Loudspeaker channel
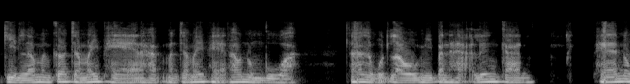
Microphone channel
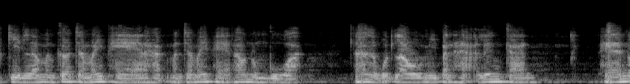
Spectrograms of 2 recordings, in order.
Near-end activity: none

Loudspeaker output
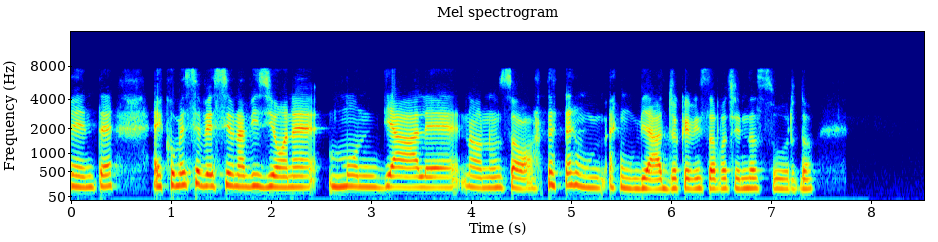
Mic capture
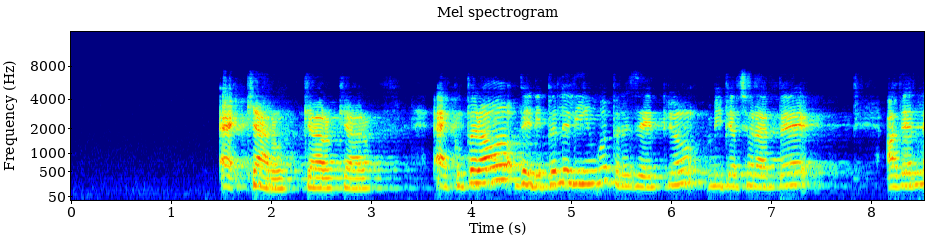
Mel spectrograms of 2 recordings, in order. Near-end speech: present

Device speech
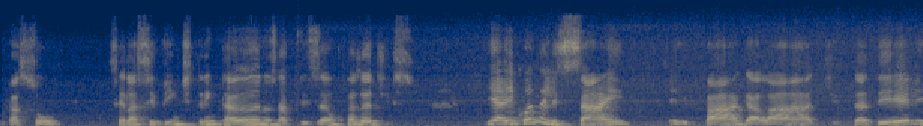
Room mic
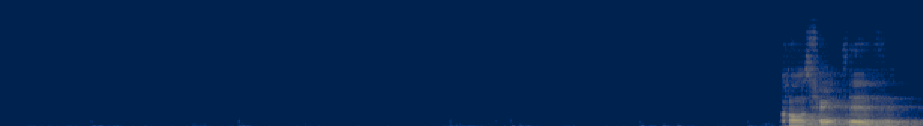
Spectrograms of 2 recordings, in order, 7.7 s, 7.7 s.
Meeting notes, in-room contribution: present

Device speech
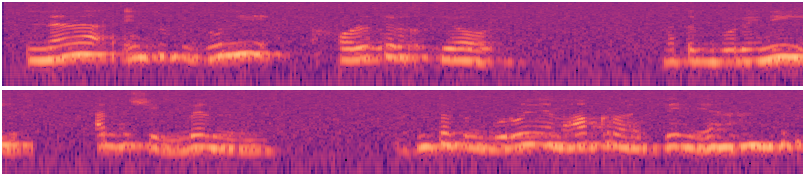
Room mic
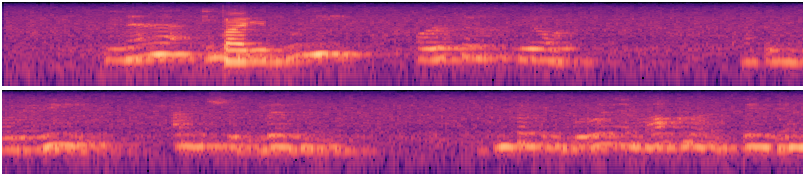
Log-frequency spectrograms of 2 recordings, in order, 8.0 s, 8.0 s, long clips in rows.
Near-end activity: present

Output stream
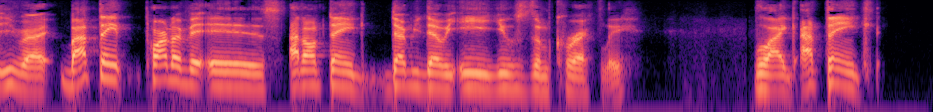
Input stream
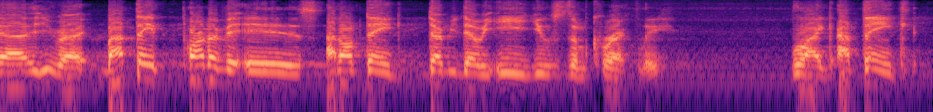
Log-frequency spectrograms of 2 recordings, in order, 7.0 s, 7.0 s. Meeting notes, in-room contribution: none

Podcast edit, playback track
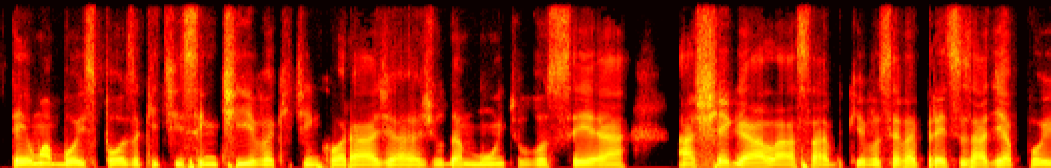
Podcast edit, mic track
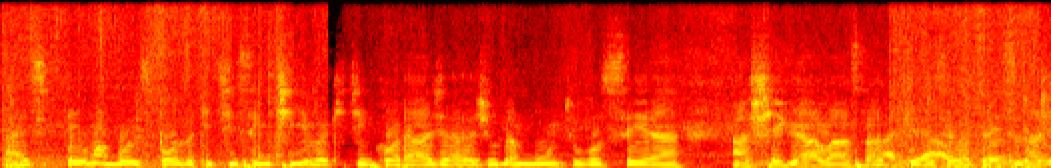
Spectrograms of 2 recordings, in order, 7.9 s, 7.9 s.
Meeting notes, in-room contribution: present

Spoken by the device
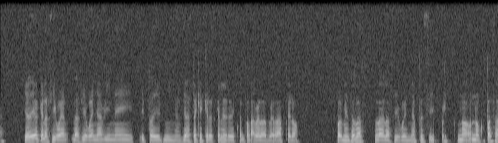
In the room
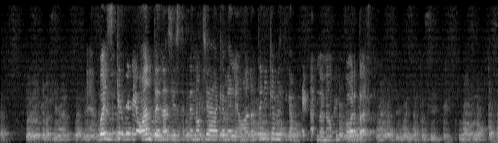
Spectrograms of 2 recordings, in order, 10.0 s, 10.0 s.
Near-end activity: present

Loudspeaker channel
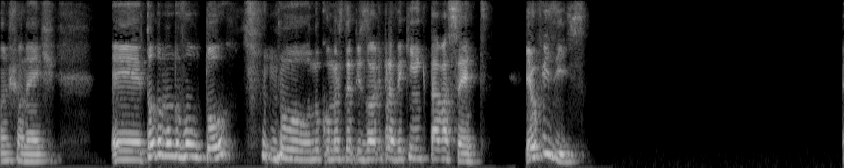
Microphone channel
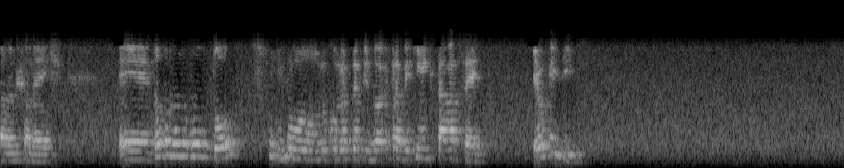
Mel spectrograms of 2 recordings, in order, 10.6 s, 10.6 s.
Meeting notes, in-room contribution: none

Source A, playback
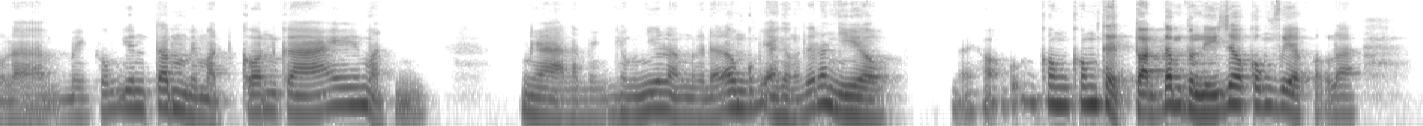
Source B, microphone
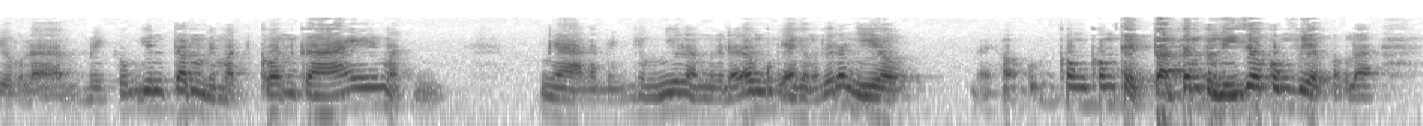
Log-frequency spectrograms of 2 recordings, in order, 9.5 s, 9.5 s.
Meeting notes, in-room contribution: none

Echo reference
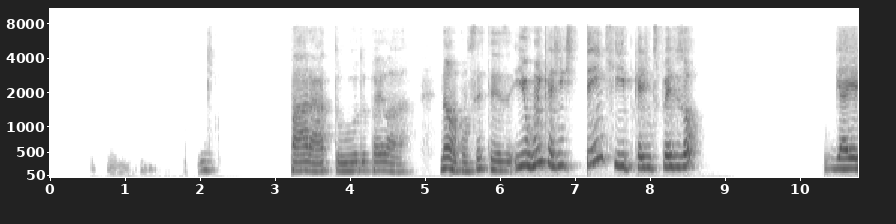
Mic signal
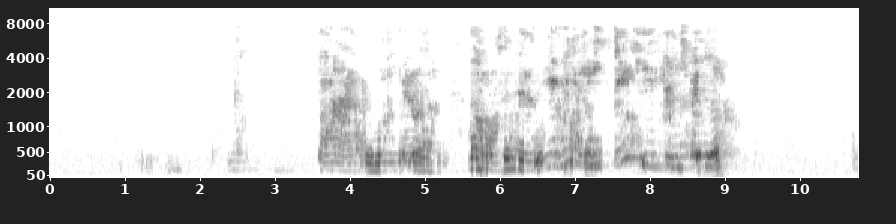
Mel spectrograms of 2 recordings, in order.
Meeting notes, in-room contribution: none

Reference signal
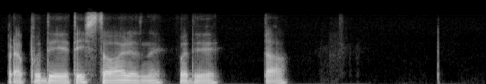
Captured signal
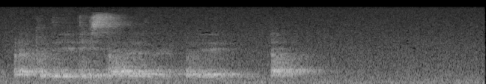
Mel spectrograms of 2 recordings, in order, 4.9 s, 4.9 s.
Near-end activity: none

